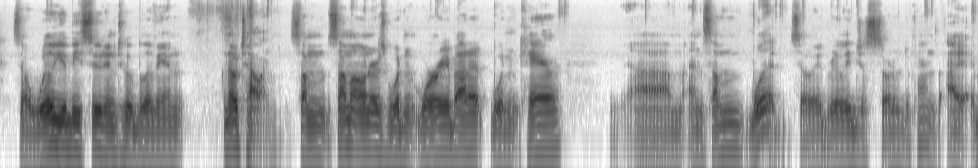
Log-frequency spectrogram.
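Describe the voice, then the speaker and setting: A man's voice: deep voice, gravelly, mellow. A middle-aged man hosting a podcast, giving casual legal advice and thinking aloud as he goes. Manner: conversational, thinking aloud with restarts. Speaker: podcast host and entertainment lawyer. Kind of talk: casual live advice talk.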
